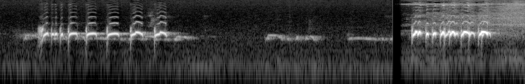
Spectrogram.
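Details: Wild local zebra dove giving a vigorous song: a rolling, stuttering run of rapid cooing notes, two soft drawn-out coos, then another bright bubbling trill, with a faint low background hum.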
